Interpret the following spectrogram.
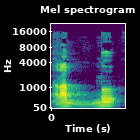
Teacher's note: ہے اور تشدید بھی ہے اس لیے با میں سختی ہے، تشدید چونکہ سختی چاہتی ہے اس لیے با میں تھوڑی سی سختی کریں گے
